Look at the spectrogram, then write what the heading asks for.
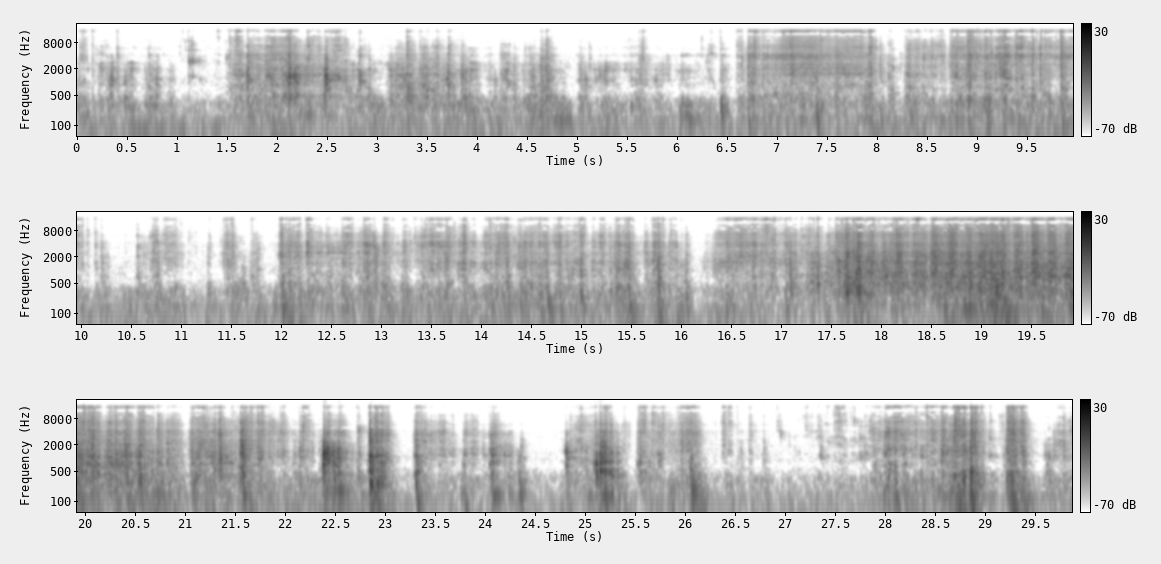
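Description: Close-miked eating sounds: chewing and crunching fast-food french fries, with the foil-paper burger wrapper being handled and rustled, longest a little past the middle, and a few sharp crackles soon after.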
